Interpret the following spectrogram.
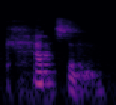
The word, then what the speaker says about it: Cutchin: Well, tonight, for instance, my guest was this amazing guy named Joshua Cutchin. I'll spell it. It's Cuthin.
